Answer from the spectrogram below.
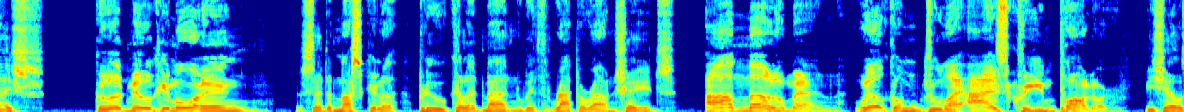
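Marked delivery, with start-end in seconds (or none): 0.9-2.6 slow, higher showman greeting; cheerful host welcoming guests, slowly; Mallow Man voice. Acted. 7.1-11.3 slow, higher showman greeting; cheerful host welcoming guests, slowly; Mallow Man voice. Acted. Mallow Man introduces himself.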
